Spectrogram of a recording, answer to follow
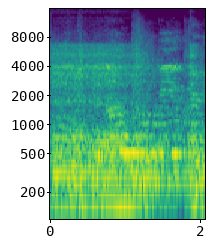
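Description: A rock band playing live: electric guitar and drum kit with a male lead vocal.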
